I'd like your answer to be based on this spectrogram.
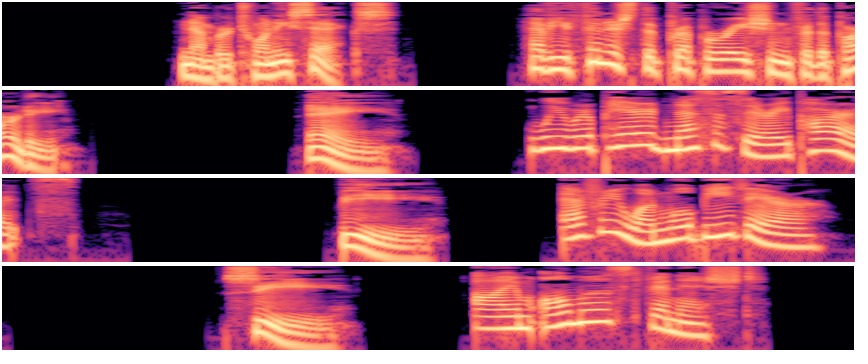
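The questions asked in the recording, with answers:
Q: Have you finished the preparation for the party?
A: C: I'm almost finished.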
